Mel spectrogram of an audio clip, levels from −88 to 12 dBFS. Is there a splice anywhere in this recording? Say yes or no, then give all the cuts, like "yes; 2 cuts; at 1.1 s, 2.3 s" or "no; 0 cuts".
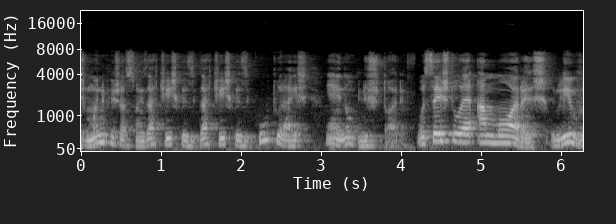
yes; 3 cuts; at 1.5 s, 3.4 s, 4.1 s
